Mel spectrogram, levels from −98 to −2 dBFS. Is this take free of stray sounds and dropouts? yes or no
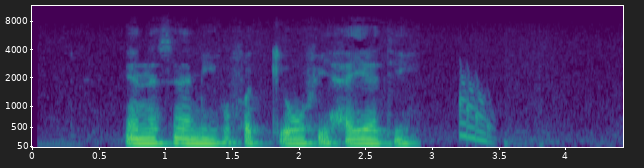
no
